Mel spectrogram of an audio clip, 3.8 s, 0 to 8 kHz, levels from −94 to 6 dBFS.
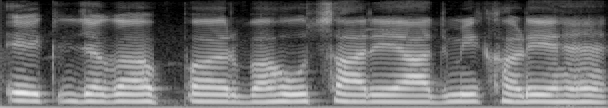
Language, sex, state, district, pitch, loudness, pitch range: Hindi, male, Jharkhand, Deoghar, 190 Hz, -14 LUFS, 185-200 Hz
